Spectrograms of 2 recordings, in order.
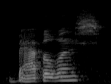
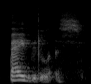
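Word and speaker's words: BaByliss: I did not know I had always been pronouncing this babilis and it's really babyes is what the owner said but anyway it is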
